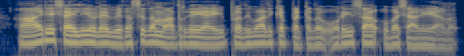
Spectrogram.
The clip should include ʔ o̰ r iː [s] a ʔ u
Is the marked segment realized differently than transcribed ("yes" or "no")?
no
